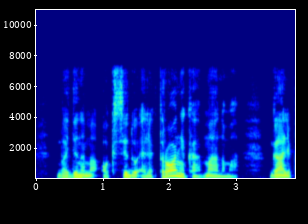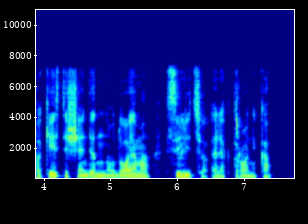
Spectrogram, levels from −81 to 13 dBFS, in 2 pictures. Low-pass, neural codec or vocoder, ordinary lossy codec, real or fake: 7.2 kHz; none; MP3, 64 kbps; real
